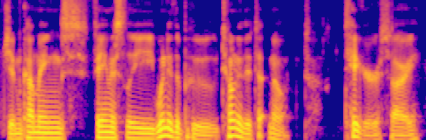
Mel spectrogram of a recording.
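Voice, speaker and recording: Low-voiced man recapping a movie. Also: expressive, fairly quick, darkish tone, dry recording, studio quality. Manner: jokey, rambling plot retelling. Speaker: podcast co-host. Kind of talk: casual movie recap chat.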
